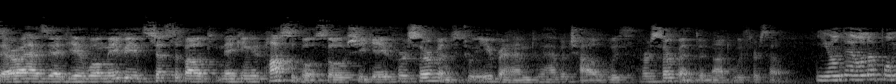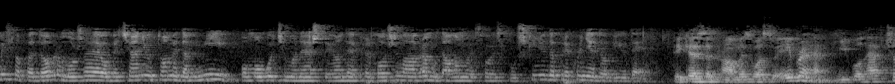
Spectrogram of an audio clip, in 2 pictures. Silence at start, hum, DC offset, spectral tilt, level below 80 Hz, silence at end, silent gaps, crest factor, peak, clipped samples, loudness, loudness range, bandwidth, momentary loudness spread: 0 s; none; under 0.1%; -2.5 dB/octave; -60 dBFS; 0 s; none; 18 dB; -8 dBFS; under 0.1%; -26 LUFS; 5 LU; 8 kHz; 11 LU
